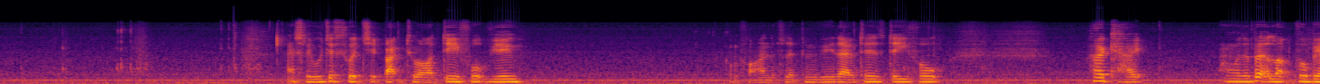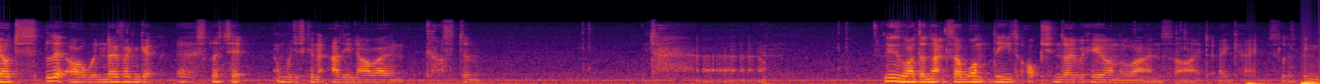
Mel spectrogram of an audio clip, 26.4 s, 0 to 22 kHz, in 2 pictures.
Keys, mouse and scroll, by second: 2.4-2.9 scroll down 1, 2.9-3.9 scroll up 1, 3.9 click, 11.4-12.2 scroll down 1, 13.3 click, 16.0 right click, 17.1 click.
